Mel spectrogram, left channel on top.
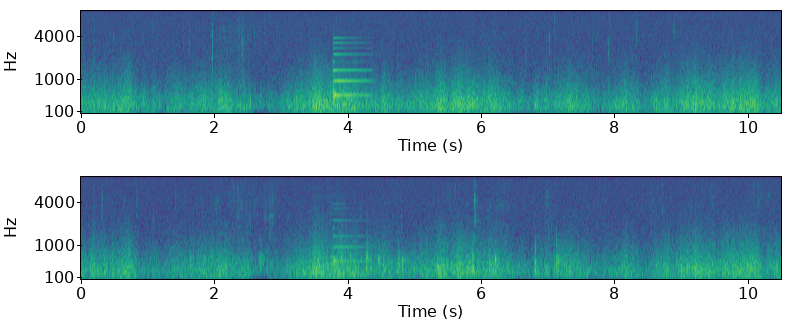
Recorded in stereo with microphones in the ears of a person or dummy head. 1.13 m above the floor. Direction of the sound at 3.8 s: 50° left (ahead or behind).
